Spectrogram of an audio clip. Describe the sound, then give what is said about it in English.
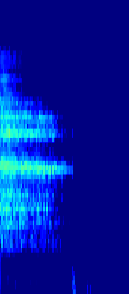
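A single slow exhale through the mouth during guided breathing, a soft, airy sigh that holds steady and then stops, faint and without talk. “Take a breath in, breathe in through your nose, out through your mouth.”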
